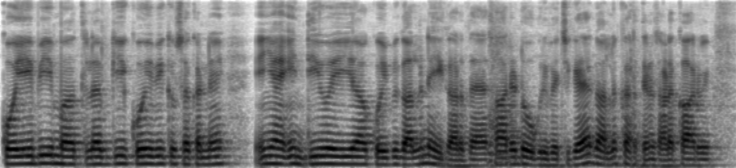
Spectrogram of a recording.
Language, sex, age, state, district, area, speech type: Dogri, male, 18-30, Jammu and Kashmir, Reasi, rural, spontaneous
